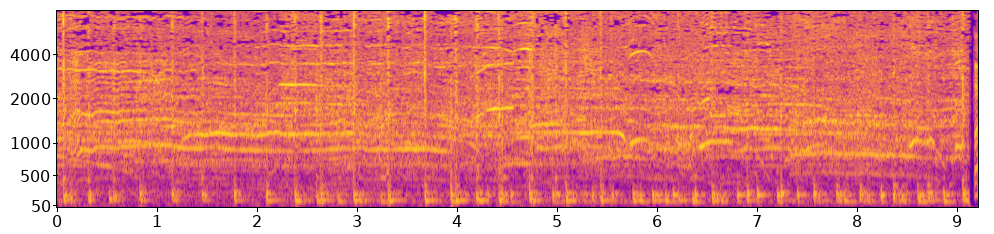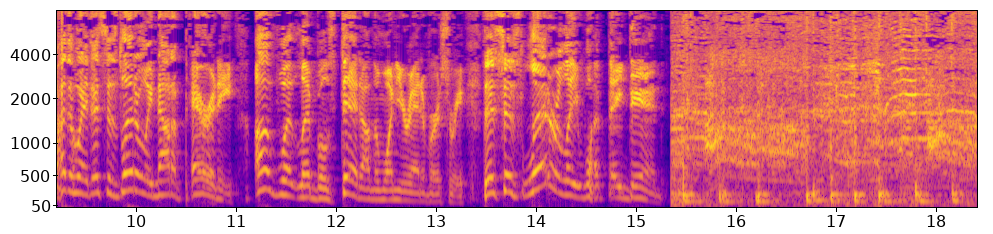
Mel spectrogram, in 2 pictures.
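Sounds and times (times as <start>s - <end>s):
large crowd yelling and screaming: 0.0s - 9.2s, 15.4s - 18.4s
speech: 9.5s - 16.9s.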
